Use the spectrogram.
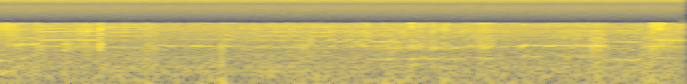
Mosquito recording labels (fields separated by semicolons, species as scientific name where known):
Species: mosquito; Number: one; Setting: cup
